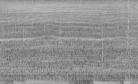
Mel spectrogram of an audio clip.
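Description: Electric hand mixer beating a cream cheese filling until smooth, a steady motor whine, over background music.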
